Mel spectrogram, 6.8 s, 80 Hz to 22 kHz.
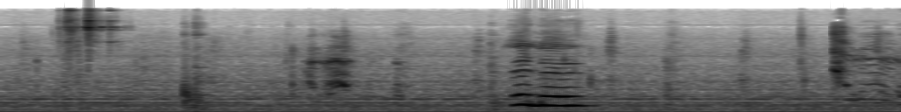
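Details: A 16-year-old pet cat, whose voice is said to be going with age, gives a short wavering meow heard as 'hello' amid a person's repeated spoken hellos in a quiet room.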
